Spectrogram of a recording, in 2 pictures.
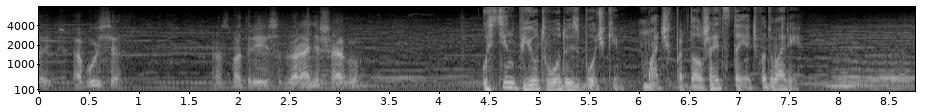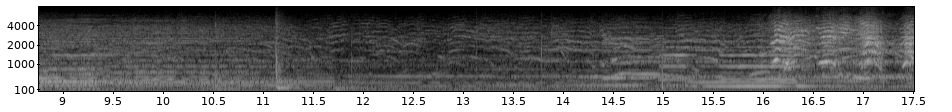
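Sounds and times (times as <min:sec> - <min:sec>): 
speech: 0:00.1 - 0:01.0, 0:01.7 - 0:03.4, 0:04.4 - 0:08.2
children playing on a street chattering and calling out: 0:10.8 - 0:17.5
children shrieking and shouting: 0:11.5 - 0:17.5.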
